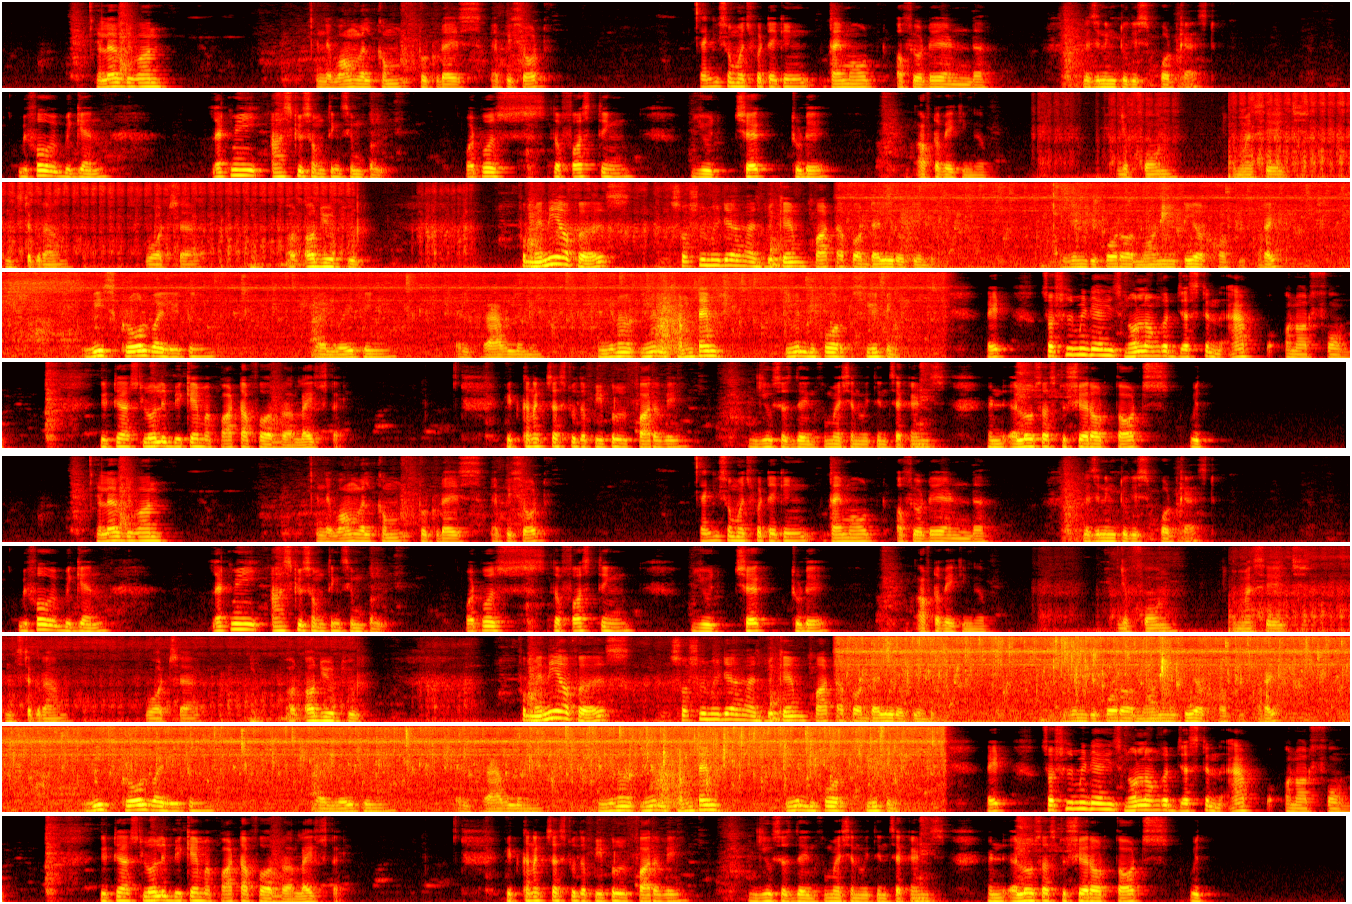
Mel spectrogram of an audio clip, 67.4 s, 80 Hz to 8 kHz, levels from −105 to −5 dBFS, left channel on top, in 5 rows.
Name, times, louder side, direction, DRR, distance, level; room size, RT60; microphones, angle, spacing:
voice 1, 0.7-1.7 3.1-5.4 6.9-9.9 10.6-12.0 13.7-14.7 15.6-17.3 18.1-19.8 20.4-21.1 21.4-21.8 22.3-23.3 24.6-25.2 25.8-26.6 27.0-27.6 28.4-29.0 29.4-30.6 31.2-31.3 32.1-33.2 33.5-36.3 37.5-42.7 43.5-44.4 45.0-45.9 46.4-47.7 48.3-49.6 49.9-52.9 53.3-53.9 54.4-57.3 58.5-60.8 61.1-65.9, equal, 5° left, 0.3 m, -37 dB
sound 1, 23.8-39.0, left 6 dB, 85° left, 1.2 m, -51 dB
sound 2, 35.3-49.9, right 13 dB, 75° right, 0.5 m, -34 dB
9.8 x 5.4 x 4.2 m
head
